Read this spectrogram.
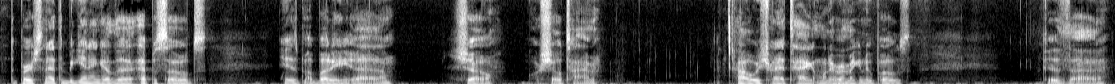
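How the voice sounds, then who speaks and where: A young man with a very low, gravelly and husky voice chats loosely through his solo podcast, swearing and filling gaps with ums. The sound is dry and close. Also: darkish tone, no room sound. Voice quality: deep gravelly voice. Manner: rambling, profane, with many fillers. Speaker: podcast host. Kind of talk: casual solo podcast talk.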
